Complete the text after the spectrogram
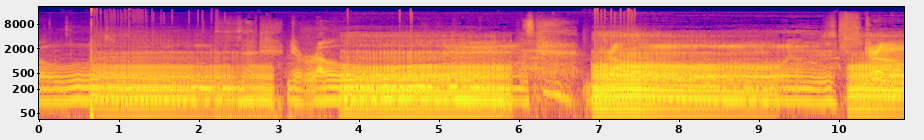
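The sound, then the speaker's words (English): Mahler the dog growls and howls in a long, wavering, tuneful drone, singing along to a theme song in sustained low-pitched phrases broken by short pauses, loud and continuous throughout. “That was lovely, Mahler. Good boy.”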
